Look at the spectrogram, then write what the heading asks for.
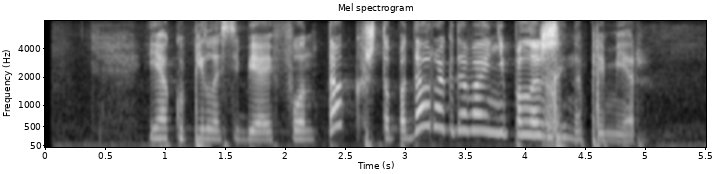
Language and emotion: Russian, positive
